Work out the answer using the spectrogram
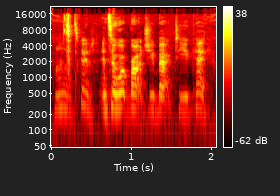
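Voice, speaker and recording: A woman's voice: a little high, fairly even intonation, fast talker, a bit bright, slight background noise. A woman co-hosting a podcast, introducing and questioning a guest in a studio in a friendly, encouraging way. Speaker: podcast co-host. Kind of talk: interview hosting. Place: radio studio.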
